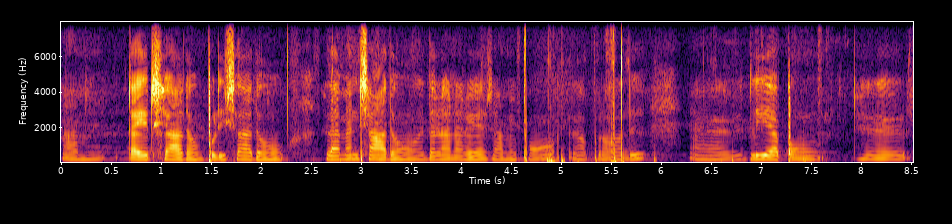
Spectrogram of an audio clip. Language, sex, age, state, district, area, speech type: Tamil, female, 18-30, Tamil Nadu, Cuddalore, rural, spontaneous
